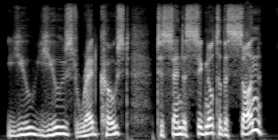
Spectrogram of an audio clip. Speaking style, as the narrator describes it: Yang asked anxiously

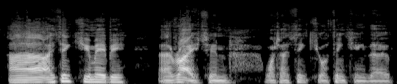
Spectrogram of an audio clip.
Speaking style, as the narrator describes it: he added quietly

